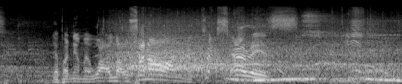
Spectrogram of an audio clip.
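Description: Fans shout and applaud loudly.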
